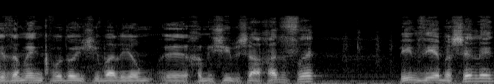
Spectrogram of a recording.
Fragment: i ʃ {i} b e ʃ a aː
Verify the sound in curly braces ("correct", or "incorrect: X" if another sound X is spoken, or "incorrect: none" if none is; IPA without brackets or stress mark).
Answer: correct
